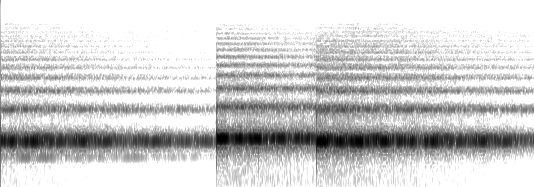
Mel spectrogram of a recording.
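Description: Intro of a horrorcore hip-hop track: a synthesizer playing held, ringing notes near one pitch, each slowly fading, with a new note struck about a second and a half in and another nearly a second later.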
